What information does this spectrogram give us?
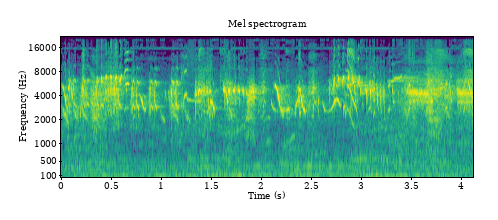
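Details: Long-tailed shrike (cendet) sounds for training a contest bird. Energetic high chatter of zigzagging, rapidly repeated notes in closely packed bursts.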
